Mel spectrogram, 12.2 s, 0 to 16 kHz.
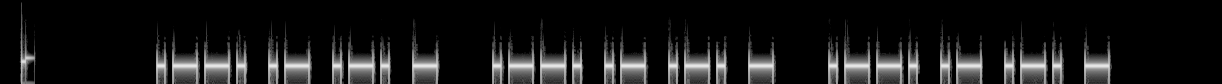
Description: Morse code, heard as a keyed tone, about 15 wpm, 700 Hz. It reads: PART PART PART
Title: Top 200 Words Repeated 15wpm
